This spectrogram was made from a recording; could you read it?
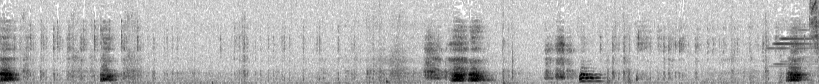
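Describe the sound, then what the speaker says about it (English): A robotic toy dog lets out a series of short, bright electronic barks in irregular bursts, close by and alone in an otherwise quiet room. "You need a robotic doggy."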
